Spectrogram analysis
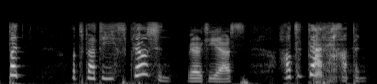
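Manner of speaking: high, refined teasing; playful lady; posh lady voice. A narrator's reading. Rarity voiced.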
